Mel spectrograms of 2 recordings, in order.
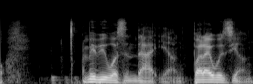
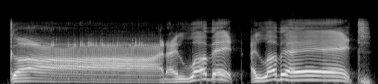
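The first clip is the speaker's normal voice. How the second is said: high, loud, drawn-out rapture; ecstatic gushing; 6 semitones higher, 5 dB louder, much slower than usual. Real, not acted. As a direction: belt out how much you adore it. Gushing over the music he likes.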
